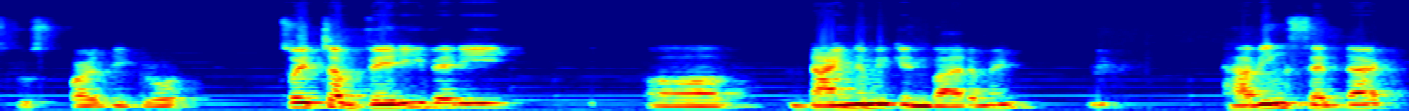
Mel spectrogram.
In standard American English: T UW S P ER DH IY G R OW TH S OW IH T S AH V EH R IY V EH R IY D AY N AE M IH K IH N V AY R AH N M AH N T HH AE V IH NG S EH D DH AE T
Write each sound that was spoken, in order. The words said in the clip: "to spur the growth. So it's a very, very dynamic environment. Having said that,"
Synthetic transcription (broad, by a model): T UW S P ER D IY G R OW T S OW IH T S AH V EH R IY V EH R IY D AY N AE M IH K IH N V AY R AH N M AH N T HH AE V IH NG S EH D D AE T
